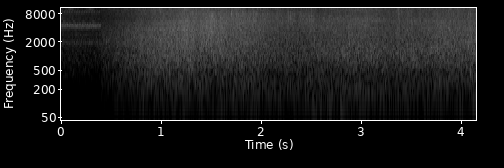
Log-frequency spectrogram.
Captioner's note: waves crashing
